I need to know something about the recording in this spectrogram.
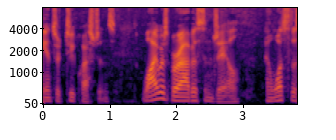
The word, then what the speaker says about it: Barabbas: Now, his name, let me pronounce it a little differently. Barabbas, Bar Abba, it means son of the Father.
